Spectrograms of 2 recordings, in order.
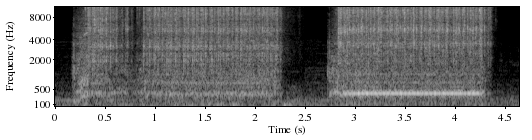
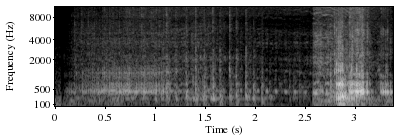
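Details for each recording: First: RIDGID K9-102 FlexShaft drain cleaning machine: two even runs with steady mid whir and hiss, almost no vibration or noise, no knocking or rattle; normal running. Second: Drain-cleaning machine resting on a drum: motor drone with busy rattle swelling into harsh clatter as the spinning drum shakes and sends heavy vibration into the floor.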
